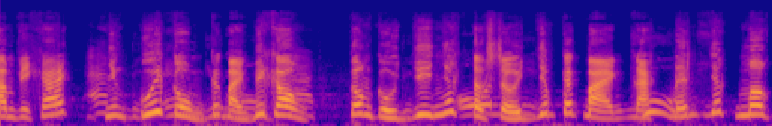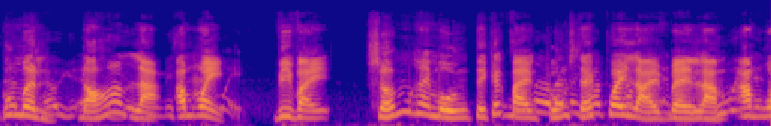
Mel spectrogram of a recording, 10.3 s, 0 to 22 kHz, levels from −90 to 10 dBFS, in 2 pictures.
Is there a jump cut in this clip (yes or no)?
no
